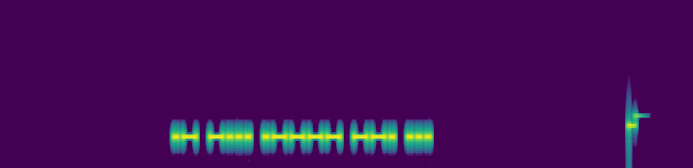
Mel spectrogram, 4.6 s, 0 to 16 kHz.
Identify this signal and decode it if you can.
Morse code, heard as a keyed tone, about 40 wpm, 700 Hz. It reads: AB1GS
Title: USA Call Signs - 5 Characters - 4x Character Spacing - 40wpm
